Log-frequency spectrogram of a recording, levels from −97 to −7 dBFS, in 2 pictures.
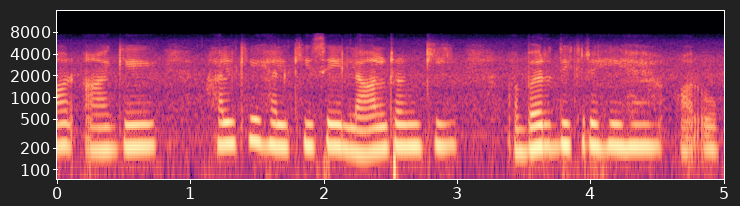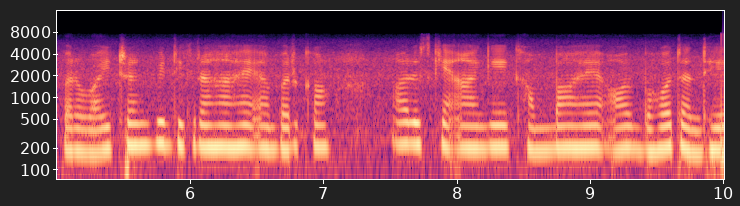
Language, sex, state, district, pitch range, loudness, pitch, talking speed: Hindi, female, Uttar Pradesh, Budaun, 195-215 Hz, -17 LUFS, 210 Hz, 180 wpm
